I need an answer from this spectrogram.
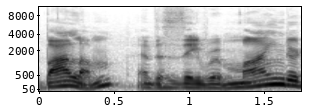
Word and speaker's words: balam: This is not pronounced Ba-Ba-Lam. This is pronounced Balam.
